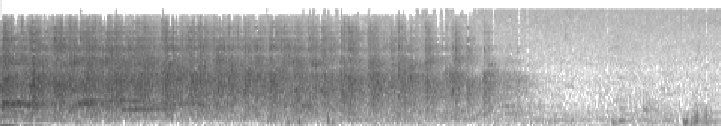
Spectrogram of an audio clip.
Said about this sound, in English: Can we give them a round of applause as they come up?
